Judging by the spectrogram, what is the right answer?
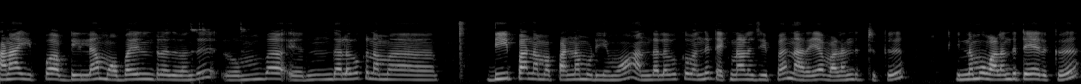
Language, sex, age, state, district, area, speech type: Tamil, female, 30-45, Tamil Nadu, Madurai, urban, spontaneous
